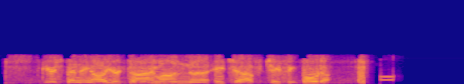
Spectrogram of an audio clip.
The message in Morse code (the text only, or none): none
